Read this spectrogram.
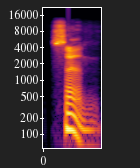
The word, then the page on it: SEN: American English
